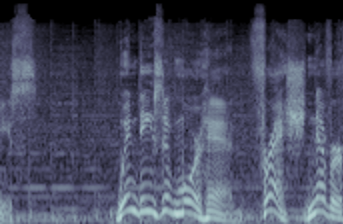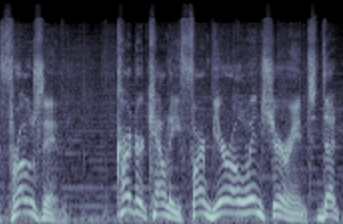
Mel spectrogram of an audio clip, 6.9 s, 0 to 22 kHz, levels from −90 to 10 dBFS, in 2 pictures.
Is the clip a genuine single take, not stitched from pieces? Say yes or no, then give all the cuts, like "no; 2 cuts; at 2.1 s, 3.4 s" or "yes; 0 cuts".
yes; 0 cuts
